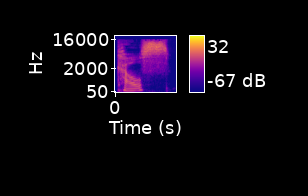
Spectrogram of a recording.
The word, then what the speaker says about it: Kelce: dude, did you hear that Travis Kelce is it Kelce or Kelce? – Okay, we debated this.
